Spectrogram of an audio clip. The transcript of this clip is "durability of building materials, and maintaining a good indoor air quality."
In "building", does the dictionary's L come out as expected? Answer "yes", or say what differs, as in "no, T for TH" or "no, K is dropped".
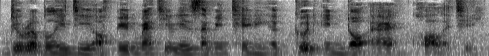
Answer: no, L is dropped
